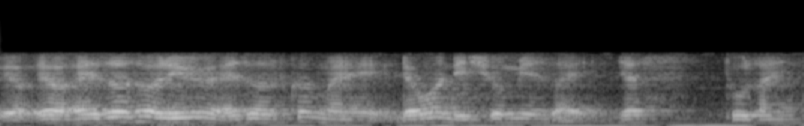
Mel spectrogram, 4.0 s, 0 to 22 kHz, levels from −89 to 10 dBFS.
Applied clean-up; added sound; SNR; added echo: none; none; none; reverberation time 1.6 s.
